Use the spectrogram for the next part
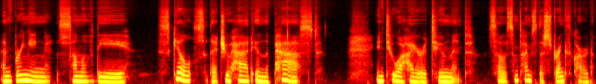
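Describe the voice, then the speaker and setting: A woman giving an ASMR tarot reading in a hushed, soothing, husky voice that often slips into a whisper, close to the microphone. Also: low-pitched, no room sound. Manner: slow, soothing, hushed guided delivery. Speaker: tarot card reader and host.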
